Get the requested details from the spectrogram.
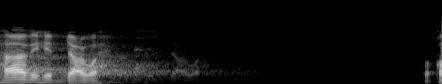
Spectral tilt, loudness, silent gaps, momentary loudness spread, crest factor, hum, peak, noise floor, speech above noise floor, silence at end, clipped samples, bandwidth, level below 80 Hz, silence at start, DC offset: -6.5 dB/octave; -18 LUFS; none; 24 LU; 20 dB; none; -2 dBFS; under -90 dBFS; over 73 dB; 0 s; under 0.1%; 6 kHz; -60 dBFS; 0 s; under 0.1%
